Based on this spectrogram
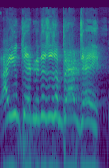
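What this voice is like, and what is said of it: Poor impression of another person's voice. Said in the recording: “Terrible Joe Pesci impression ... Wasn't a very good impersonation. ... I'm just trying to impersonate my brother-in-law”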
